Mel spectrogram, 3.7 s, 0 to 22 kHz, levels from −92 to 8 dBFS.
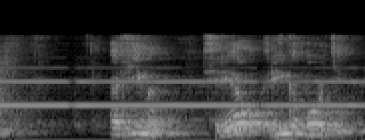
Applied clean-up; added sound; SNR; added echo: none; Wind instrument, woodwind instrument; 9 dB; reverberation time 0.8 s.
